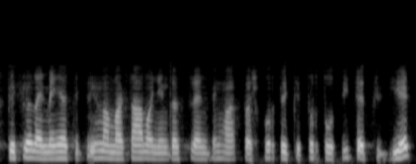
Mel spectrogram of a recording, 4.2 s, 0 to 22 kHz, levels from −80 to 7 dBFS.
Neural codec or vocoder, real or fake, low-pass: codec, 16 kHz, 1 kbps, FunCodec, trained on Chinese and English, 50 frames a second; fake; 5.4 kHz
